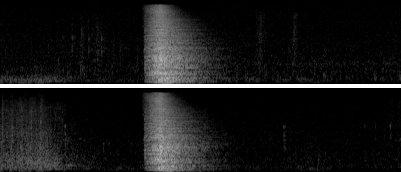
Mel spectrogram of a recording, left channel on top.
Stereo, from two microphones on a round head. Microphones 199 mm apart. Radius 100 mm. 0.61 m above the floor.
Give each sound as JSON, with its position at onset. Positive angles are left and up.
{"t": 1.4, "sound": "a whoosh", "side_deg": -5, "distance_m": 2.5}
